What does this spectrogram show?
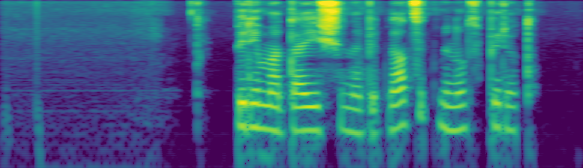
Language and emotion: Russian, neutral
